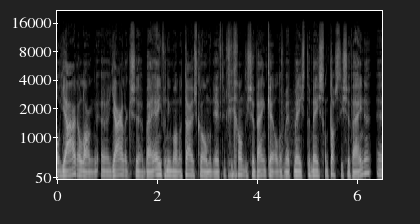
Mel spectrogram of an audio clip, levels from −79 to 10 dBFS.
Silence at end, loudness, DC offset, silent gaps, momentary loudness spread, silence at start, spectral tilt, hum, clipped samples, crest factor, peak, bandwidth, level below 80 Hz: 0 s; -25 LUFS; under 0.1%; none; 4 LU; 0 s; -5 dB/octave; none; under 0.1%; 24 dB; 0 dBFS; 17 kHz; -60 dBFS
